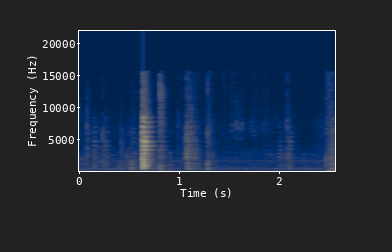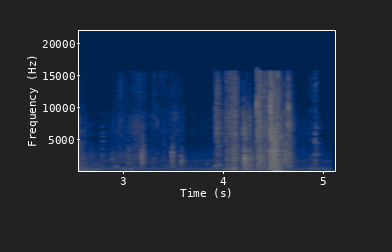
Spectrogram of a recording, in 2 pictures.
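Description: A Fluke handheld digital multimeter and its test leads being picked up and handled: one sharp clack about a second in, a few lighter clicks, then a cluster of clattering and rustling near the end.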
